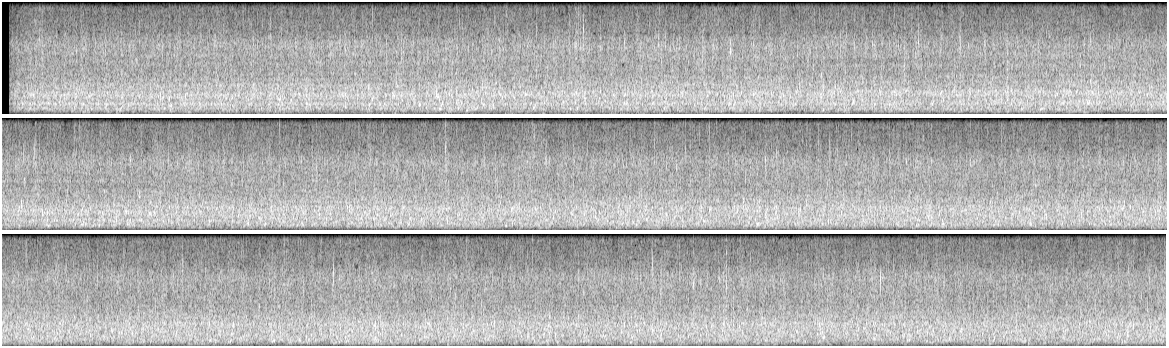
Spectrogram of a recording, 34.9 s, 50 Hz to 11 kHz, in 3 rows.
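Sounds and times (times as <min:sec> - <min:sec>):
stream rushing over rocks: 0:00.1 - 0:34.9.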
